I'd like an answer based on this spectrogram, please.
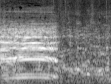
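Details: Holstein Friesian cow at Rajshahi city market, Bangladesh, lowing in one steady harmonic moo of about a second that fades off, with faint market chatter after.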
